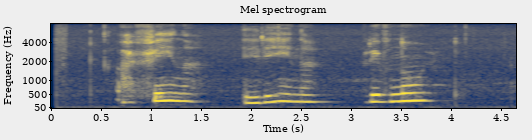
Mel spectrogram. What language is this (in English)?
Russian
